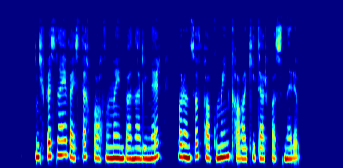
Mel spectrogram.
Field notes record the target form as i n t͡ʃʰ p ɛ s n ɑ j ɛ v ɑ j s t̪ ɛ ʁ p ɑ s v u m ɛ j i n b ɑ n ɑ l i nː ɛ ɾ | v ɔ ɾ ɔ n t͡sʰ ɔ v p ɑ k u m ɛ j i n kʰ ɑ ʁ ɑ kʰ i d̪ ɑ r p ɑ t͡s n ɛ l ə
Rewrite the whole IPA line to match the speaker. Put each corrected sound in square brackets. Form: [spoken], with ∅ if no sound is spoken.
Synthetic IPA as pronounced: i n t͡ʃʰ p ɛ s n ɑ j ɛ v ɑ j s t̪ ɛ ʁ p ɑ [h] v u m ɛ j i n b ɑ n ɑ l i [n] ɛ ɾ | v ɔ ɾ ɔ n t͡sʰ ɔ v [pʰ] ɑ k u m ɛ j i n kʰ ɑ ʁ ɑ kʰ i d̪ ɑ [ɾ] p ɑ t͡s n ɛ [ɾ] ə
